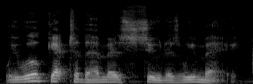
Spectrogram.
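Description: A man voicing a commanding gnome king in a fantasy audiobook, speaking with measured, deliberate authority to calm an anxious council. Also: fairly low pitch, husky. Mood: commanding, decisive.

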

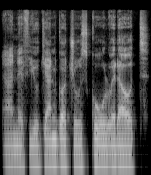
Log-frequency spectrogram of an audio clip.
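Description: A man's voice: low voice, fairly even intonation, unhurried, a little mellow, dry recording. A man with a Jamaican accent hosting a conversational interview in an affirming, emphatic way. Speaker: interviewer, host.

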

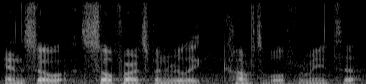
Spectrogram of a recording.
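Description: A middle-aged man with a lowish voice talks in a relaxed, conversational way. He is a guest on a podcast interview, speaking as a realtor. Faint hiss sits behind him. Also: quick pace.

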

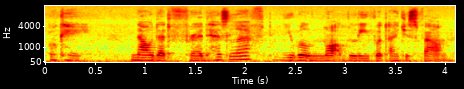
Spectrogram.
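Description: A woman's voice: deep voice, normal speed, darkish tone. Woman acting curious young princess, faint noise. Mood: sly, urgent. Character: curious young princess, restless and affectionate sister. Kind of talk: audio drama acting.

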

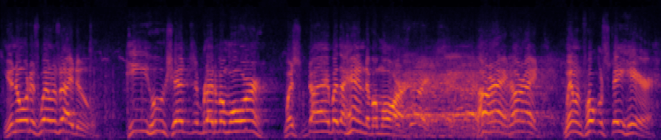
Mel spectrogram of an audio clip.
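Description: An actor playing a stern, combative clan patriarch in an old-time radio Western, with an American Western drawl. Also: male voice, very high voice, expressive, normal speed, pushed and bright, full character voice. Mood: grim, commanding. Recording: noisy old radio recording.

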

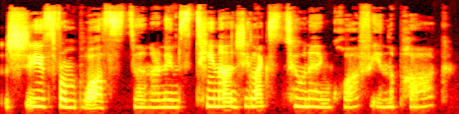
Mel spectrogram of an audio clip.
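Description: Giggly high-voiced young woman co-host. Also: level tone, normal speed, creaky, husky. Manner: giggly, swears freely, playful teasing. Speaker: podcast co-host. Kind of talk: casual late-night chat.

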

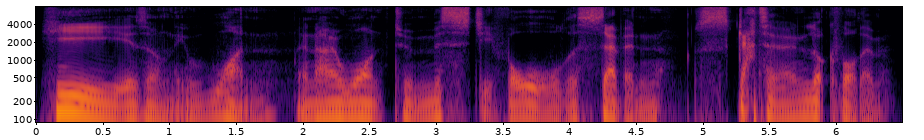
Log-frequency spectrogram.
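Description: A man voicing a proud, brooding, vengeful pirate captain from a storybook, with slow, drawn-out, dramatic delivery. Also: deep voice, expressive, mellow, no echo, clean studio sound. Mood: dark, menacing.

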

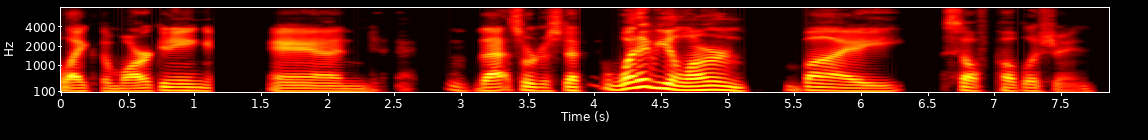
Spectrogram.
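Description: A man with a noticeable fry in his mid-pitched voice chats as an interviewer. He phrases things loosely, wandering a bit before he gets to the question. The recording is dry and free of echo. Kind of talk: casual chat.

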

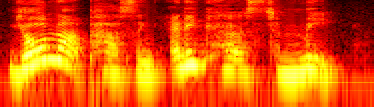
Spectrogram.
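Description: Storybook schoolgirl, acted by a woman narrator: bossy, scolding, pitched up, snappy know-it-all delivery. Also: lively intonation, moderate pace, breathy edge. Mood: indignant. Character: bossy, exasperated teenage schoolgirl, sharp and scolding.

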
